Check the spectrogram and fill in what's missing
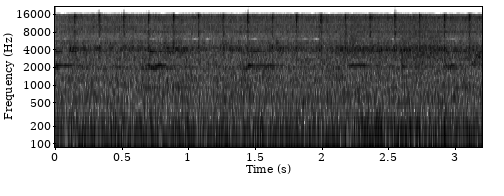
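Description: A southbound CSX freight train rolls along the tracks in Aberdeen, North Carolina, a steady continuous rumble with broadband rail noise holding evenly throughout, fairly close and unbroken, with no voices.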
